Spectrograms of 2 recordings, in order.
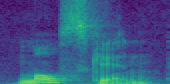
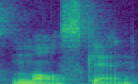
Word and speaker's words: Moleskine: Now you'll notice that I've changed my pronunciation from Moleskine to Moleskine, basically just because that was the most common recommendation I got for how to pronounce Moleskine. And I feel like I will be better understood and less hated if I say Moleskine.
